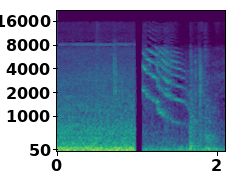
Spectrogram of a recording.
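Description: Steady low rumble of a Freightliner semi-truck driving, heard inside its cab. It cuts off abruptly about a second in, and a much quieter scene follows with a short falling squeal and a few clicks.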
